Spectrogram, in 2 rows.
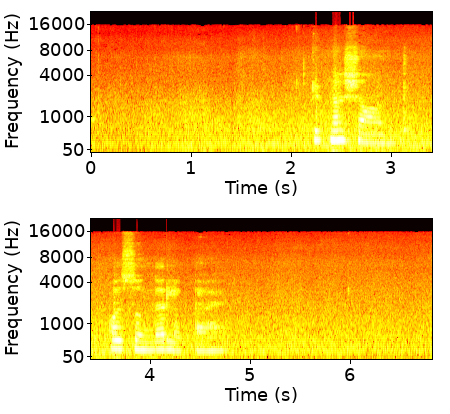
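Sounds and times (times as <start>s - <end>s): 
ocean waves washing on the shore: 0.0s - 6.8s
windy hiss: 0.0s - 6.8s
speech: 2.2s - 4.8s.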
